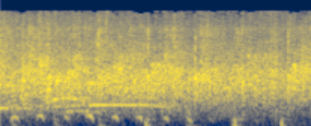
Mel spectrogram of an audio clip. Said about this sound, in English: Big round of applause for Arthur Matthews.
